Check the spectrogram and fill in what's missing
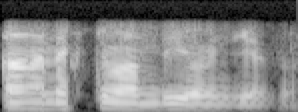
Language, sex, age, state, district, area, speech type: Malayalam, male, 30-45, Kerala, Palakkad, urban, conversation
